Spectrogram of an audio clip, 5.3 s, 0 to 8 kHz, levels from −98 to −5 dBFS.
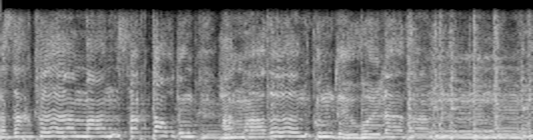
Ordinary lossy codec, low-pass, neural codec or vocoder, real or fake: none; 7.2 kHz; vocoder, 22.05 kHz, 80 mel bands, WaveNeXt; fake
